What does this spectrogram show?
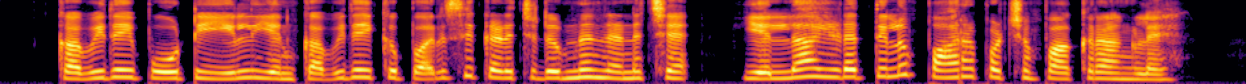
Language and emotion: Tamil, sad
